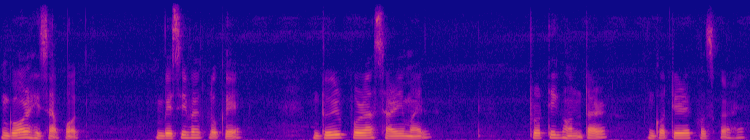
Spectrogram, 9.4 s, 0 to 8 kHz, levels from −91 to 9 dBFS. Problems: none marked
